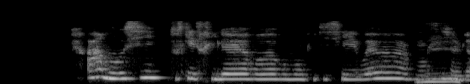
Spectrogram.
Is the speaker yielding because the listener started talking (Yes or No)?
Yes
